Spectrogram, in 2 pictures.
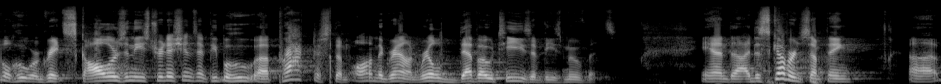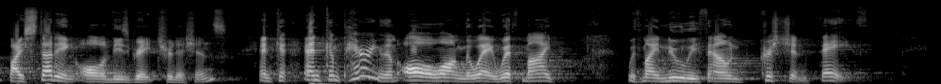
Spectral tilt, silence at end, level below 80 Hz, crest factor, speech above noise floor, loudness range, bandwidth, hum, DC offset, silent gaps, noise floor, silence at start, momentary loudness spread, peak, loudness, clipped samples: -3.5 dB/octave; 0.9 s; -64 dBFS; 18 dB; 42 dB; 5 LU; 16 kHz; none; under 0.1%; none; -64 dBFS; 0 s; 12 LU; -4 dBFS; -21 LUFS; under 0.1%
